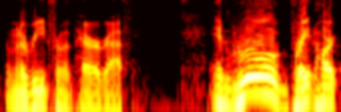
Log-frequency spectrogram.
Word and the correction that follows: Breathitt: County, Breathitt, I apologize if I mispronounced that, I'm not from Kentucky, there were 9,508 registered Democrats and just 1,599 registered Republicans.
